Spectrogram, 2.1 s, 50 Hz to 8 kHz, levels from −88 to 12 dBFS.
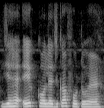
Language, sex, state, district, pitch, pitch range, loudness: Hindi, female, Uttar Pradesh, Shamli, 205 Hz, 185-215 Hz, -13 LUFS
